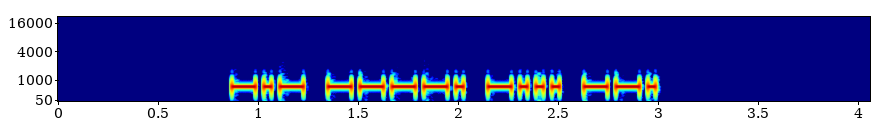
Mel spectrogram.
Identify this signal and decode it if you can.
Morse code, heard as a keyed tone, about 30 wpm, 700 Hz. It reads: K9BG
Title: USA Call Signs - 4 Characters - Repeated 2x - 30wpm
